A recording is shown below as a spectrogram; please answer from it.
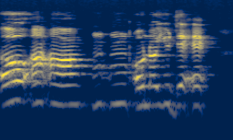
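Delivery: slow, meddling chorus voice with put-on affected accent. Acting out a greek chorus as a meddling mother-in-law: put-on accent as a meddling chorus. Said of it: "they'd be like".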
